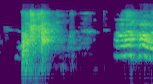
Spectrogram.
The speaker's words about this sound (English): Come on. I'm going to shut the door.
